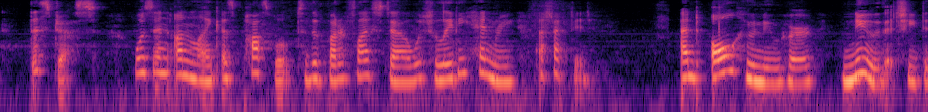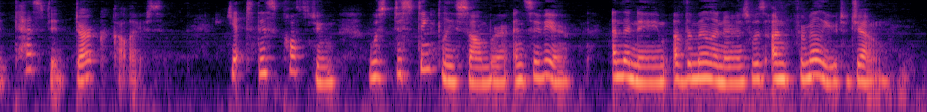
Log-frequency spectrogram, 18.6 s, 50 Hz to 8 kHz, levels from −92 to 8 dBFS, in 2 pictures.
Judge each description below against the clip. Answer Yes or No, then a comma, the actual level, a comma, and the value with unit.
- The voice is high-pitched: Yes, high, 225 Hz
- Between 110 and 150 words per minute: Yes, average, 140 wpm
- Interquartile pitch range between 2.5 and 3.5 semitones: No, average, 4.1 semitones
